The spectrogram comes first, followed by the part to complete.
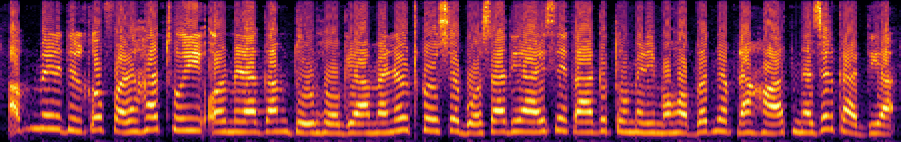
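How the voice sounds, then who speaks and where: High, smooth female storyteller. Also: dry recording, low-quality recording. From Pakistan. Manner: steady, measured reading. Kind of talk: audiobook story narration.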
